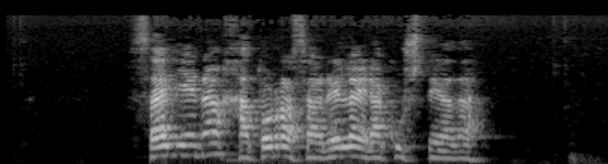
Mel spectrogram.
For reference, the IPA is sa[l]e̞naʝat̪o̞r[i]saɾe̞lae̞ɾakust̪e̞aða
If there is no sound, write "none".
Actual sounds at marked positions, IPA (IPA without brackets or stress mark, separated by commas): ʎ, a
